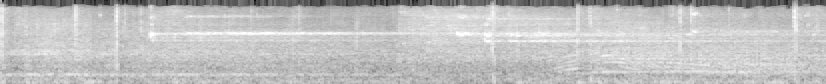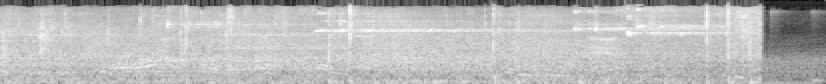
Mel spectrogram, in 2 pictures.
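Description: Basketballs bouncing on a hardwood court, many irregular thuds from several balls at once, with players' voices in the background.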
